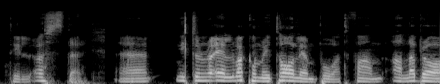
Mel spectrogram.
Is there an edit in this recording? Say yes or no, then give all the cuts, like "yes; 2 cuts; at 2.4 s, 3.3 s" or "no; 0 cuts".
yes; 1 cut; at 1.0 s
